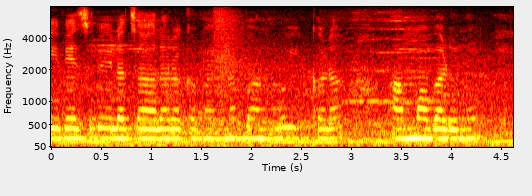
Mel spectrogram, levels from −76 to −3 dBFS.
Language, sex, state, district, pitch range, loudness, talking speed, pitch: Telugu, female, Andhra Pradesh, Sri Satya Sai, 200-210 Hz, -14 LUFS, 80 wpm, 205 Hz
